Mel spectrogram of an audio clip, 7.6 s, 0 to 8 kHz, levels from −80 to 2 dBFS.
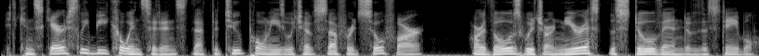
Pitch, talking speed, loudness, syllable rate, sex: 120 Hz, 200 wpm, -15 LUFS, 5.7 syllables/s, male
